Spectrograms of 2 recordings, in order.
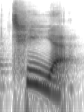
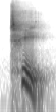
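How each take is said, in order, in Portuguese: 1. Se pronuncia como 'tia', terminando em 'ah'. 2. Se pronuncia como 'tee', terminando em 'ee'. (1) "E não é tia" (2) "É tea"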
